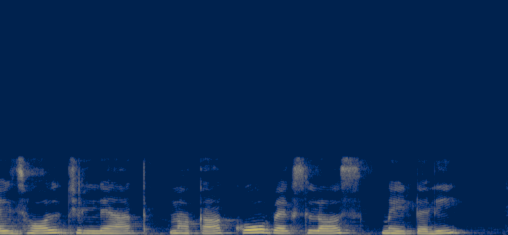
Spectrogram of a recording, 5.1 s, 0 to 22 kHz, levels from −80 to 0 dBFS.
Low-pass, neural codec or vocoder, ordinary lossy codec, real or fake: 7.2 kHz; codec, 16 kHz, 4 kbps, FreqCodec, larger model; none; fake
